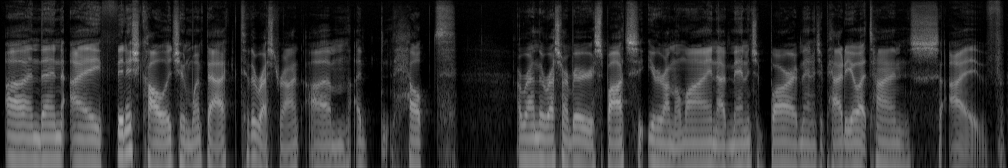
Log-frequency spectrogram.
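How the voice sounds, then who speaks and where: A man's voice: lowish voice, measured pace, clear, resonant tone, no room sound, clean studio sound. Chatty young man, Italian native speaker. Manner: chatty, joking, many fillers. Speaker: podcast guest, restaurant owner. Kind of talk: casual interview talk. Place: podcast studio.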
